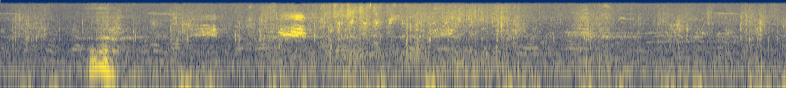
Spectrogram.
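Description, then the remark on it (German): Turkeys in a poultry enclosure: one lets out a loud call near the start, followed by a shorter, higher call from the flock amid busy farmyard background noise. “Das sind Truthühner.”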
